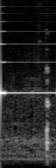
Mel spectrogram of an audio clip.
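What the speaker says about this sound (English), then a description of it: "this is my timer" A kitchen timer gives a faint electronic beep at the start, a thin steady tone that fades under quiet room noise while baking in a home kitchen.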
